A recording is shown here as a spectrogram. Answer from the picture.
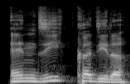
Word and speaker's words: Endi Kodila: Andy Kodila. C'est comme ça ton nom de famille qui se prononce?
